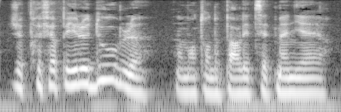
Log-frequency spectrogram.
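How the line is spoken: Irritated. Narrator (French): dit d'un ton irrité

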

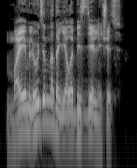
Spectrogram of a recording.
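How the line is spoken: Deliberately raised voice. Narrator (Russian): вещал он нарочито повышенным голосом

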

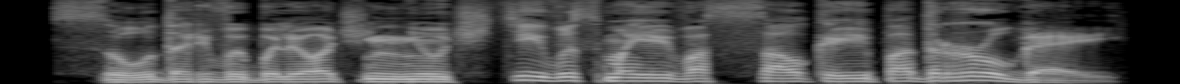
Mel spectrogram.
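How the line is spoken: Near growl, small woman. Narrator (Russian): Едва ли не прорычала миниатюрная баронесса

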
